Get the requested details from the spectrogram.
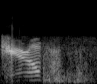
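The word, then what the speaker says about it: Carroll: And we would like to call it Carol. And you spell that C A R R O L L.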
